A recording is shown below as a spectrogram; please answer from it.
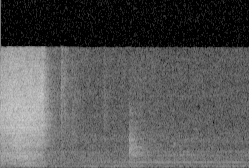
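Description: A short breathy hiss lasting about half a second, then near silence: room tone.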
